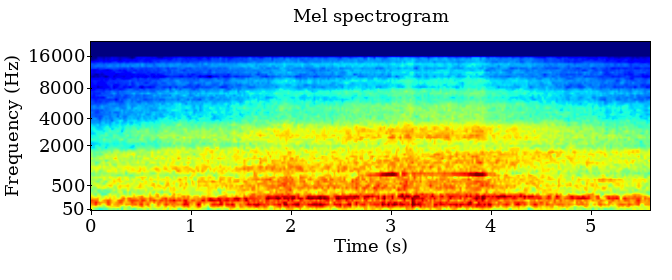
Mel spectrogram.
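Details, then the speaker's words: Rosenberg USA EC fan with an enable switch and potentiometer speed control, varied from off and very slow up to 100%; soft, even rush of air with a faint motor hum shifting pitch as speed changes, running smoothly and normally. "And with this potentiometer control, we can turn the fan all the way off and run it really slow, or ramp it all the way up to 100% if we wish."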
